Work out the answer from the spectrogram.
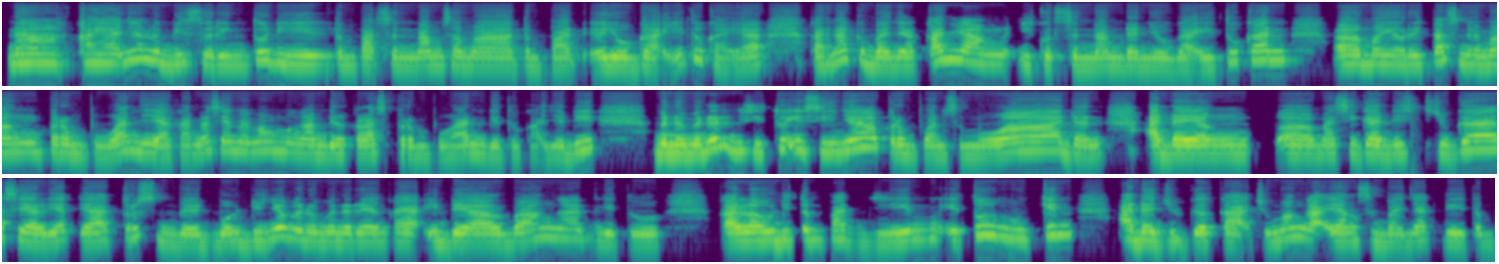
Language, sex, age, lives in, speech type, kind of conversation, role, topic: Indonesian, female, 35-39, Indonesia, conversation, advice, user, Bagaimana kebiasaan membandingkan bentuk tubuh dengan orang lain membuat Anda minder saat berolahraga?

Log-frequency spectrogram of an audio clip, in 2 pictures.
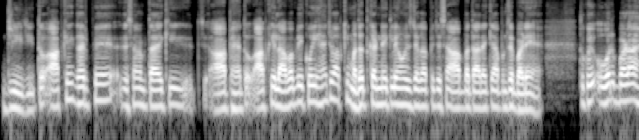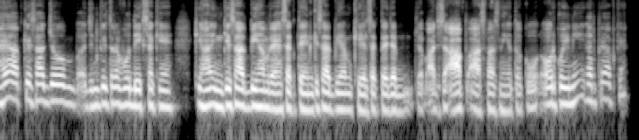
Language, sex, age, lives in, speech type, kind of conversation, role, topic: Hindi, male, 25-29, India, conversation, advice, advisor, बच्चों या परिवार के साथ रहते हुए अपनी सेहत की दिनचर्या बनाए रखना आपके लिए मुश्किल क्यों होता है?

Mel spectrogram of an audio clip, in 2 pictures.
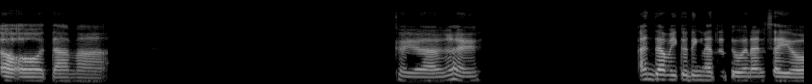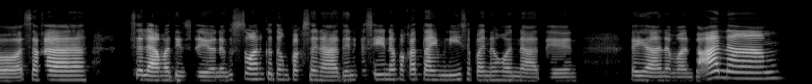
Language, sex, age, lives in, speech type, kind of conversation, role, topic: Filipino, female, 40-44, Philippines, conversation, unstructured, none, Paano mo mailalarawan ang papel ng mga kabataan sa pagbabago ng bansa?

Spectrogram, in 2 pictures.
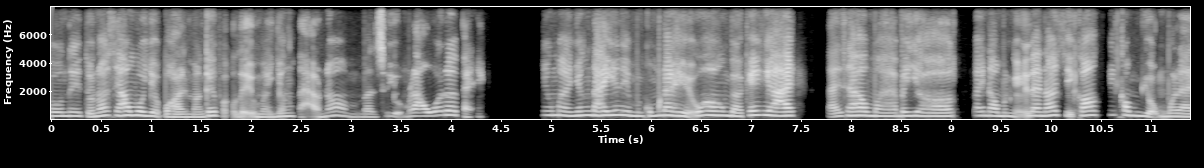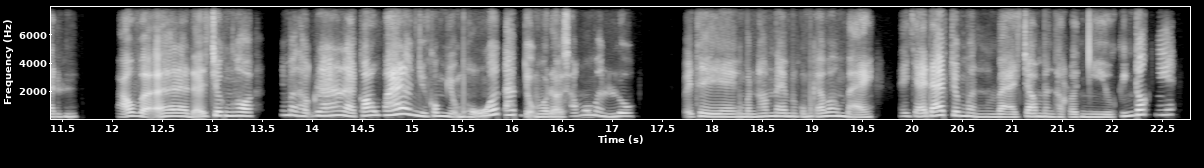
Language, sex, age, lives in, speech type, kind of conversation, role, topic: Vietnamese, female, 18-19, United States, read, expert-assistant, asker, Tại sao một số loài thực vật lại có gai nhọn?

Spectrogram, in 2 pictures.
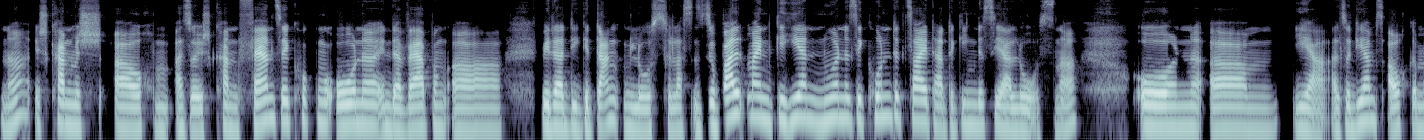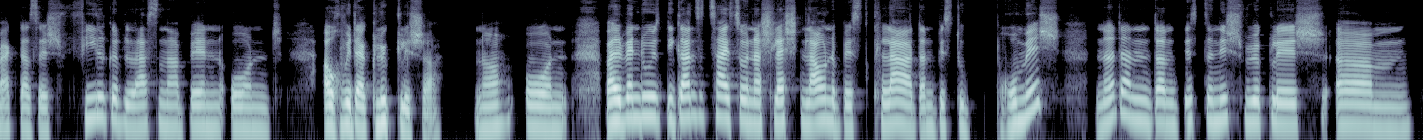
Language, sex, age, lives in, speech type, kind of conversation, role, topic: German, female, 35-39, United States, conversation, podcast, guest, Wie gehst du mit Sorgen vor dem Schlafengehen um?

